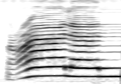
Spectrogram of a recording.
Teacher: تو اب نون کا غنہ ہے تو ناک میں سے آواز نکالیں گے لیکن منہ باندھے نہیں کریں گے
